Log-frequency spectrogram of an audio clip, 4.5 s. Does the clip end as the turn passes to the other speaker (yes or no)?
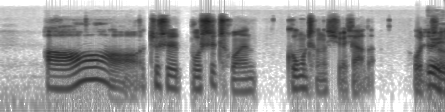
yes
